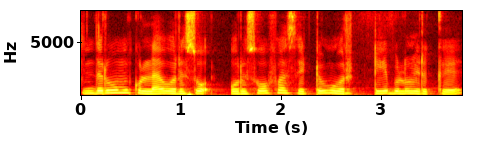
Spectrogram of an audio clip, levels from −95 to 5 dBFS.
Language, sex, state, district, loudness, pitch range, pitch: Tamil, female, Tamil Nadu, Nilgiris, -16 LUFS, 200-225 Hz, 210 Hz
